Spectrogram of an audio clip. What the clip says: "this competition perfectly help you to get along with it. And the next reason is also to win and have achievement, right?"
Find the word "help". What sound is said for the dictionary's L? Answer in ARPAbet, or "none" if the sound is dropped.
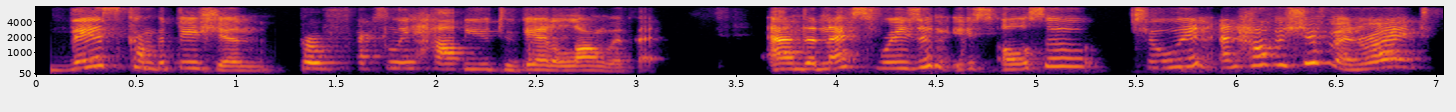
L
